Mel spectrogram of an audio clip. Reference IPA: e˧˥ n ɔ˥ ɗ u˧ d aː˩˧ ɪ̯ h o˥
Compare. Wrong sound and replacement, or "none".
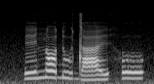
none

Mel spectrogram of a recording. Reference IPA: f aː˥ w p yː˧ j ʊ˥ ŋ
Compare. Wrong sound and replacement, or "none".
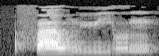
p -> m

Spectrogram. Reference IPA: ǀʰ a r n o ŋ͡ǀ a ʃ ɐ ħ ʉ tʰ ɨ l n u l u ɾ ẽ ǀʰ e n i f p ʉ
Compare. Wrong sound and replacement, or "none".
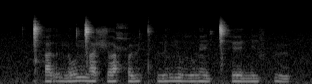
none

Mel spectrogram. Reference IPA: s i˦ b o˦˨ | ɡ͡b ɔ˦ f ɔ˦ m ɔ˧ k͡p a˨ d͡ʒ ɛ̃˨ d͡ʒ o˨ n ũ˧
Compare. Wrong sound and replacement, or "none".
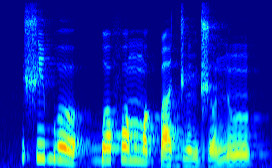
s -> ʃ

